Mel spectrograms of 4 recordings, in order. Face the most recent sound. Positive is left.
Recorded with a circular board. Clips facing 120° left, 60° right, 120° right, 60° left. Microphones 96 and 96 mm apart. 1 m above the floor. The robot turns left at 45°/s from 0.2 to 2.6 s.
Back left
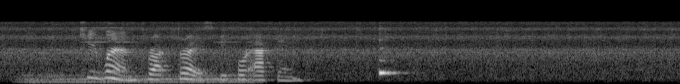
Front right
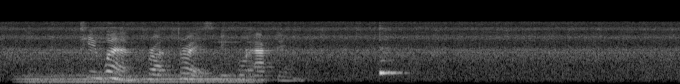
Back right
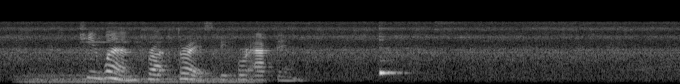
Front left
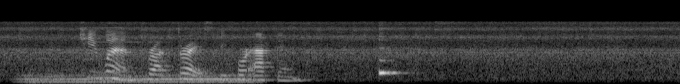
turn(degrees=90)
